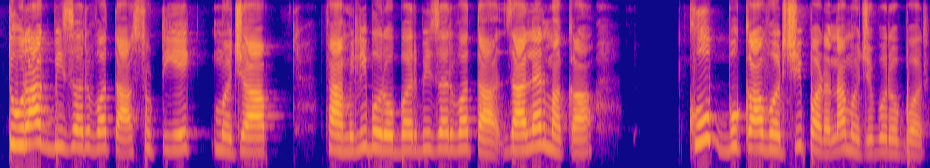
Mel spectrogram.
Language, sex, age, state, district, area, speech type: Goan Konkani, female, 30-45, Goa, Bardez, rural, spontaneous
